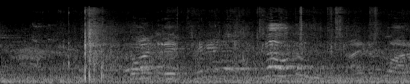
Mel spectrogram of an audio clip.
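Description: A cricket bat strikes a tennis ball once with a sharp crack just under a second in, followed by players shouting.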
